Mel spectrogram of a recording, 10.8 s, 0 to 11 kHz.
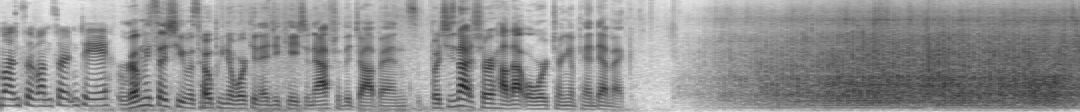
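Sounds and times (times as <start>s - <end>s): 
speech: 0.0s - 6.4s
helicopter slinging supplies overhead: 6.8s - 10.7s.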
